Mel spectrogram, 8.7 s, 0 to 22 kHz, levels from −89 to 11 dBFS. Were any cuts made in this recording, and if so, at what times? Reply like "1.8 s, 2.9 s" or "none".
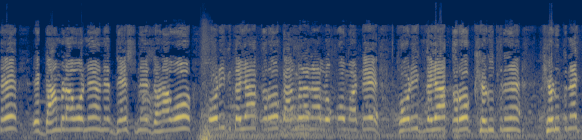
3.0 s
